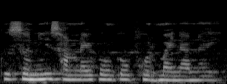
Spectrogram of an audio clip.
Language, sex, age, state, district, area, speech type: Bodo, female, 18-30, Assam, Chirang, rural, spontaneous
